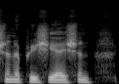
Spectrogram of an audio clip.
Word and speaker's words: appreciation: Because, again, the dictionaries in Australia say the preferred form is a sh. And this is because s and e, c or s, it's called palatalization, and you move the pronunciation of the s back a little bit in the mouth and you make it into a sh. So appreciation.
